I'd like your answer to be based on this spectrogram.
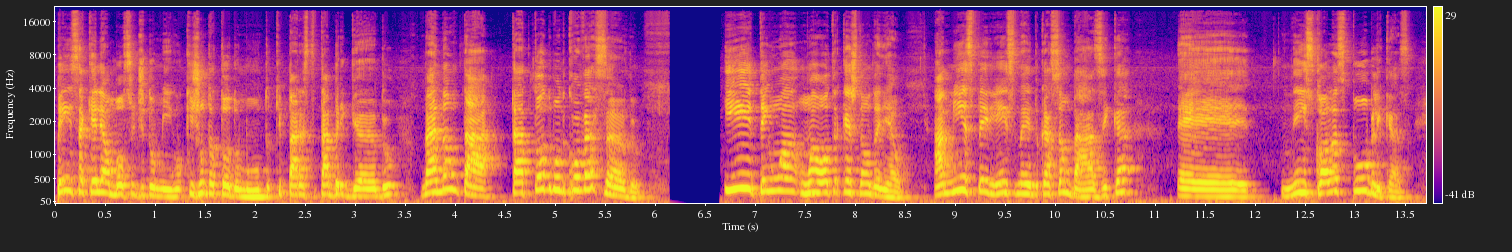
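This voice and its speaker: Someone speaks in a Bahian accent at a moderate pace. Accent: Bahian Brazilian Portuguese. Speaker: history professor, researcher. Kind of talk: interview conversation. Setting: remote call from home. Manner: loud.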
